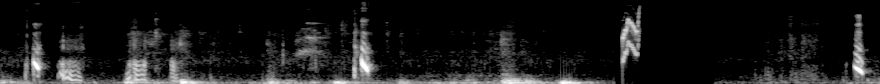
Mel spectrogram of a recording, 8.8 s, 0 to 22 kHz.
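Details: Newborn to 2-month-old baby hiccuping: three brief, sharp hiccup sounds over about nine seconds between soft infant grunts and breathing noises.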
